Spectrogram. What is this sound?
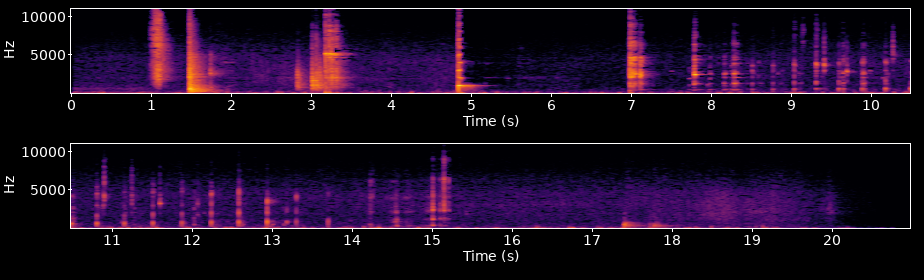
weissbier-bottle opening
Weissbier - open a bottle and fill the glass
beer, beer-bottle, cap, fill, filling, glass, hiss, open, opener, plop, weissbier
